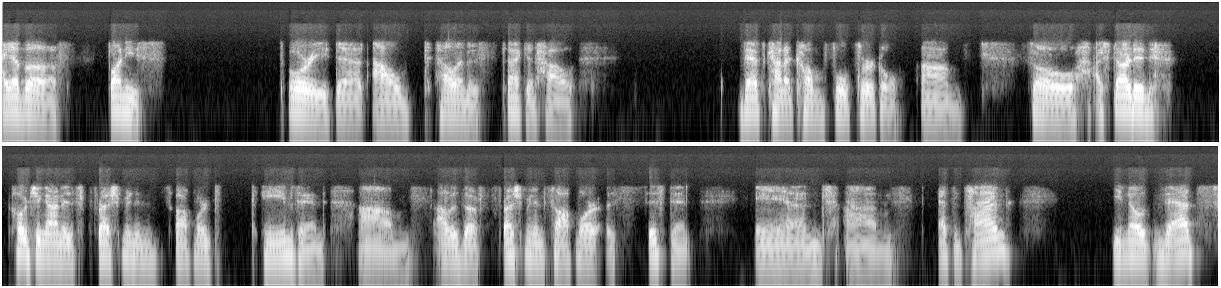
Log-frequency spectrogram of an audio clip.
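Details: Veteran high school coach and special education teacher who stutters; stuttering.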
